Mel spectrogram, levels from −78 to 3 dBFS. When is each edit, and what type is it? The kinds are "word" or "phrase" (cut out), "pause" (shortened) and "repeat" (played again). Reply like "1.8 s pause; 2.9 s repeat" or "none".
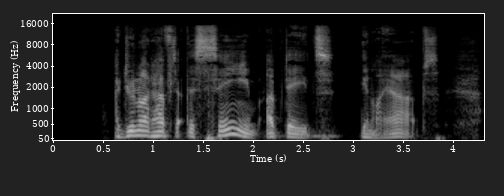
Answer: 1.3 s word; 3.2 s word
